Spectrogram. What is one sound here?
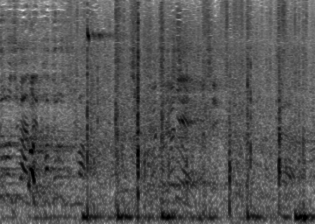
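Kicks thud against padded body armour.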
